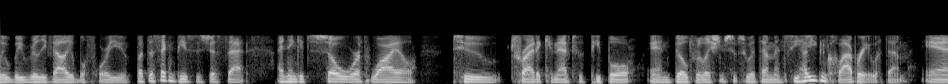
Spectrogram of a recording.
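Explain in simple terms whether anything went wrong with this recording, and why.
Nothing went wrong with this audio; it simply sounds like an ordinary phone call, because telephone lines normally cut off the higher frequencies.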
